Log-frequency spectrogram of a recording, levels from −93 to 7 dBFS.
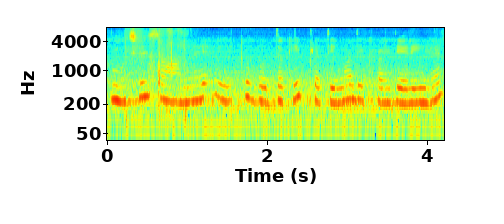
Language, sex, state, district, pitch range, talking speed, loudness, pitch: Hindi, female, Chhattisgarh, Raipur, 225-265 Hz, 140 wpm, -19 LUFS, 240 Hz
